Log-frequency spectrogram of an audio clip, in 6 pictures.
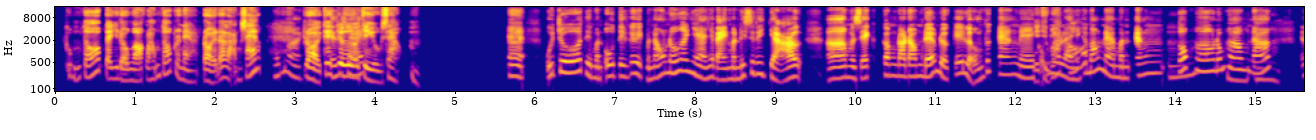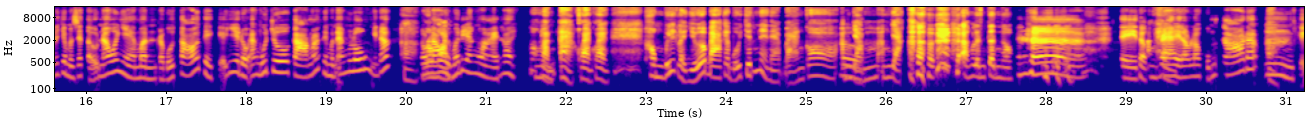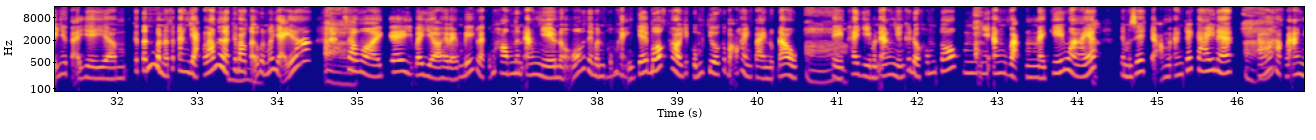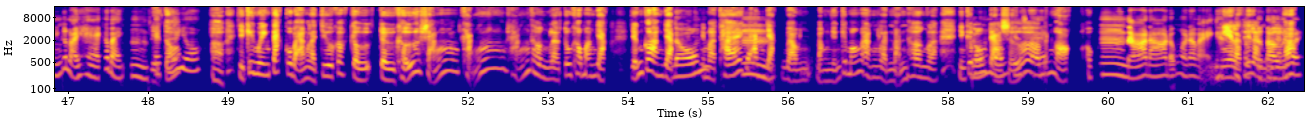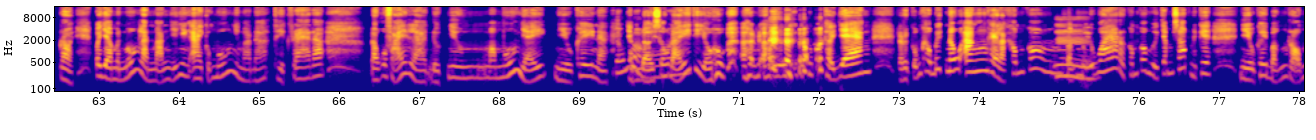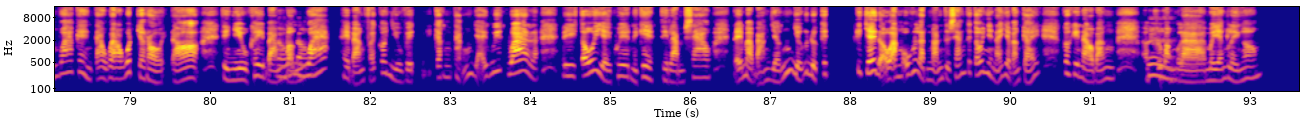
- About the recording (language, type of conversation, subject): Vietnamese, podcast, Bạn giữ thói quen ăn uống lành mạnh bằng cách nào?
- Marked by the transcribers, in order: laugh; tapping; laugh; other background noise; laugh; laughing while speaking: "dụ, ờ, ừ"; unintelligible speech; laugh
